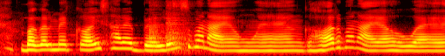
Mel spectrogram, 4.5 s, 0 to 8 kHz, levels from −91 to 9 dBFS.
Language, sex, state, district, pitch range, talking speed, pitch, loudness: Hindi, male, Jharkhand, Garhwa, 200-265 Hz, 160 wpm, 220 Hz, -19 LUFS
